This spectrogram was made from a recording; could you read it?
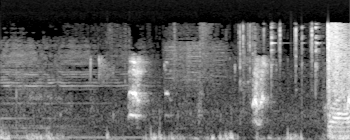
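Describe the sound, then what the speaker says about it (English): A hoarse old Yorkie with a worn-out voice barks in rough, honking, chicken-like squawks; a few scattered bursts over a low indoor rumble, ending in a louder rasping bark. "Because he barks so much, he like ruins his voice box and then it fucking sounds like a chicken."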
